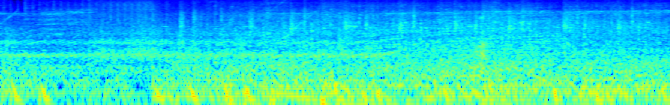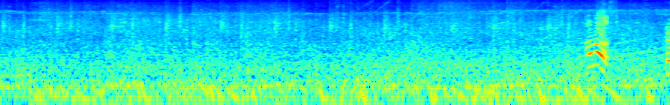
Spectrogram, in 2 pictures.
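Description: Racing engines whine and roar steadily.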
